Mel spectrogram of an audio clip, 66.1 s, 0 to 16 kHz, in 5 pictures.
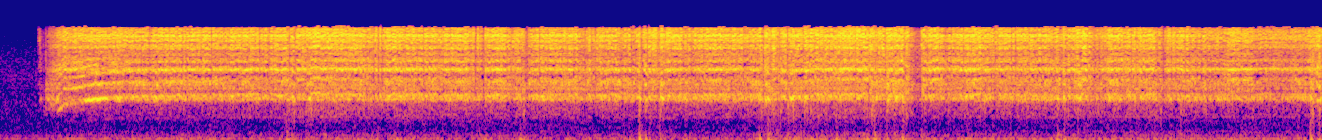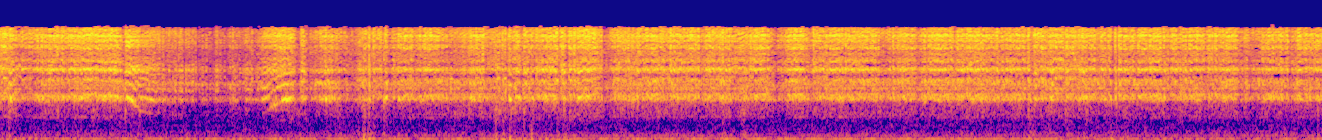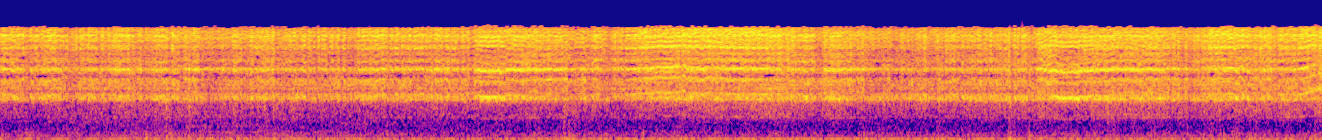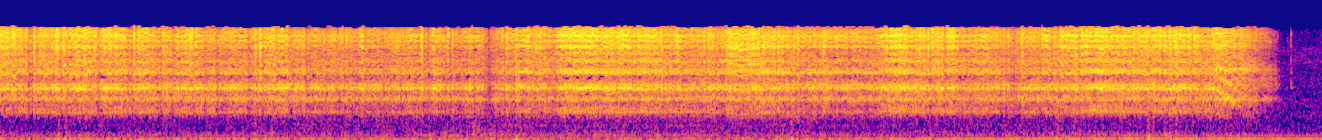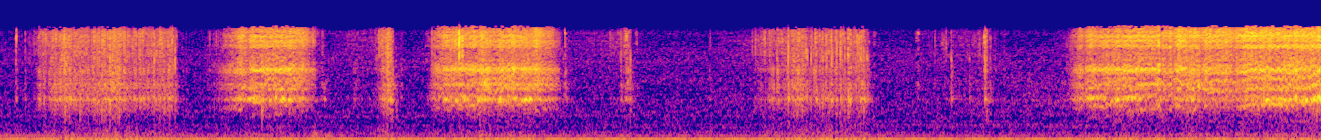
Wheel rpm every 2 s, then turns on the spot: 80, 160, 160, 160, 160, 160, 160, 120, 150, 160, 160, 160, 160, 160, 160, 160, 160, 160, 160, 170, 200, 200, 200, 200, 200, 190, 30, 40, 30, 30, 10, 20, 100.
58-62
